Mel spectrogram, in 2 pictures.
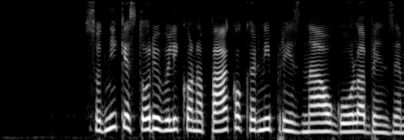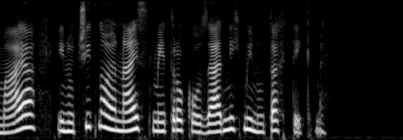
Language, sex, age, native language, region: Slovenian, female, 30-49, Slovenian, Central Slovenia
